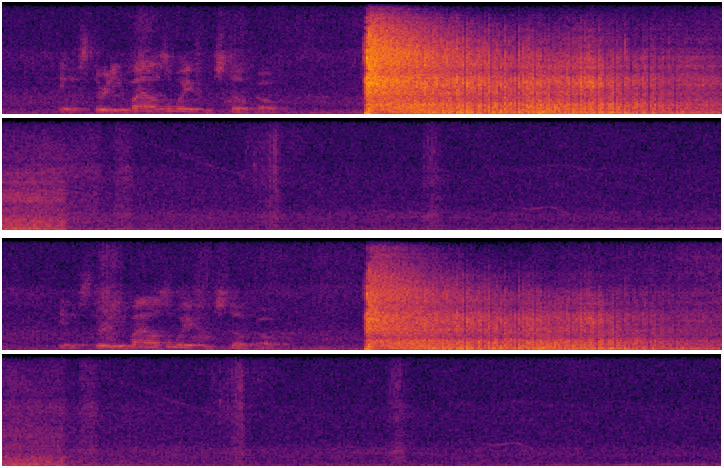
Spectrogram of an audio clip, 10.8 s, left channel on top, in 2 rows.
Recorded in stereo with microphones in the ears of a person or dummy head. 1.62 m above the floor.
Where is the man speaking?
10° left (ahead or behind), 4.5 m; by 2.2 s centre (ahead or behind), 3 m.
